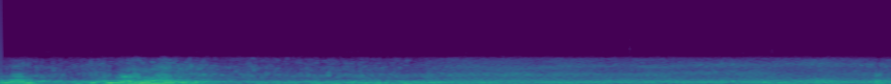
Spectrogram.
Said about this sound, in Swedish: Mm, vi rullar ner. Corolla på väg fram här.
